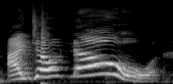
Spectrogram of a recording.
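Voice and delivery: very high, drawn-out mock wail; hammed-up helpless cry, long last word; retold wail. Answering the tortured friend, hammed-up high wail. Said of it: "I was like".

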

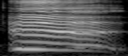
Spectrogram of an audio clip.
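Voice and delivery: high, loud exaggerated "ugh"; dismayed groan. Host recalling the website invoice, high loud dismayed groan. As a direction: groan loudly in mock pain. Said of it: "I was like".

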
